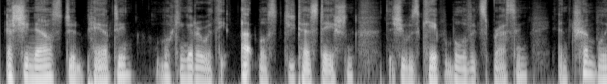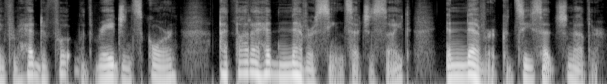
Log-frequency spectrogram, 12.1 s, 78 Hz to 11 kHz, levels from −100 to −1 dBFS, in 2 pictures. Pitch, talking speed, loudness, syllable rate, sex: 110 Hz, 210 wpm, -23 LUFS, 5.6 syllables/s, male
